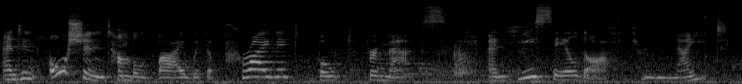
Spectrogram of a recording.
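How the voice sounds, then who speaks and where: A woman reading a picture book aloud like a teacher, expressive, stretching and stressing her phrases for children. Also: mid-range voice. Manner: expressive, drawn-out phrasing with emphasis. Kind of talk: animated children's storytelling. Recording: distant mic with clear background noise.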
